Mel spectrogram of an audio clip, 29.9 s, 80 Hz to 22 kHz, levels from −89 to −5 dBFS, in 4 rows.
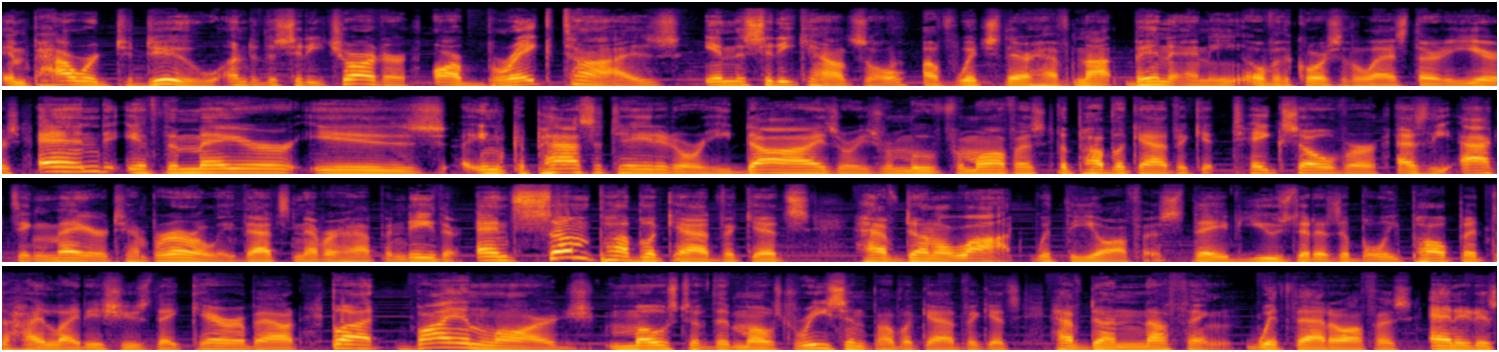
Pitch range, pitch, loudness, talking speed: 115-145 Hz, 130 Hz, -20 LUFS, 205 wpm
